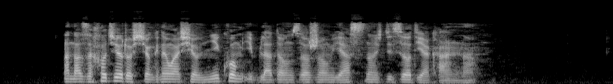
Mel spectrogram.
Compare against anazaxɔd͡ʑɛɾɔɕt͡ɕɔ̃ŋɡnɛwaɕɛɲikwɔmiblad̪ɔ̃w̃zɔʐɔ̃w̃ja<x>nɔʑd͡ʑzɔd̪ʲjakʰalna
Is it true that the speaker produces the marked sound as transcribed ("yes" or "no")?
no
